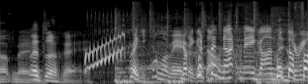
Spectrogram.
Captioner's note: film rewinding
